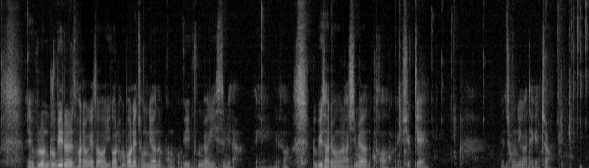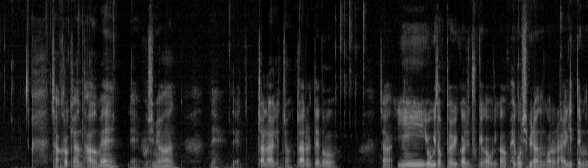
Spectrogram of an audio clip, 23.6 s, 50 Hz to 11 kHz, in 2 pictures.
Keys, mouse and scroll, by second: 7.8 z, 8.7 shift+middle click, 10.9 shift+middle click, 11.1 space, 12.9 shift+middle click.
